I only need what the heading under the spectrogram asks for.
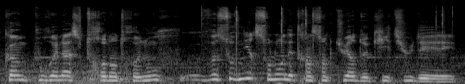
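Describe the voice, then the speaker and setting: An actor playing a fussy, devoted butler in an audio drama, speaking in a formal, wordy, deferential way. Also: male voice, high-pitched, expressive, moderate pace, over music. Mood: solicitous.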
